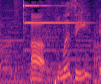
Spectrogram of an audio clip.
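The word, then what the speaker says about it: Polizzi: Nicole Snooki Palizzi is 33. Did I say that right? I know you like that show, Jersey Shore. – Yeah, I think that's right.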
